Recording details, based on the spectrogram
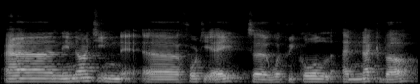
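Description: A man, a guest in a casual interview, talking haltingly with many fillers and restarts. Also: mid-range voice, fairly even intonation, fairly bright tone, roomy sound. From Syria. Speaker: guest, CG artist.

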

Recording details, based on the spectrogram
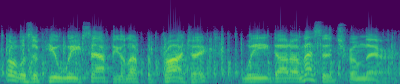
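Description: A man's voice: fairly high pitch, animated, fairly quick, noisy background, natural voice. An actor playing an eager, friendly male space scientist in a 1960s radio drama. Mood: friendly, earnest. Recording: muffled 1960s radio recording.

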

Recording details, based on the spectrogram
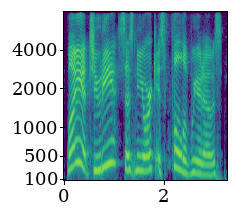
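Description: A woman doing a comedic impression of her female co-host, pitching her voice up and putting on a bouncy delivery. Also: very animated, unhurried. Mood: goofy.

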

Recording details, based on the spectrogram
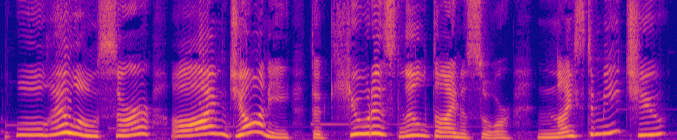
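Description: A woman voicing a cheerful, playful little boy dinosaur in a storybook reading, talking in an excitable, bubbly way. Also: high voice, takes it slowly, soft background music, pitched above the performer's own voice, heavily acted. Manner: bubbly, excitable, stammers when upset.

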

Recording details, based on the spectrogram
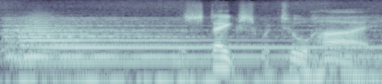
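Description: Tough male bar owner, sardonic, mid-pitched with lively inflection, hardboiled vintage radio, music behind. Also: very slow, exaggerated voice. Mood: wry narration. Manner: dry, sardonic, clipped slangy talk. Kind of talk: 1940s radio acting with first-person hardboiled narration.

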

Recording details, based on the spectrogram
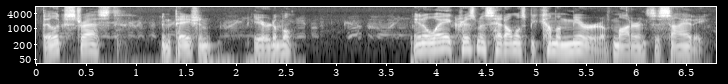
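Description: A man narrating a scripted audio drama as storyteller. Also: fairly low pitch.

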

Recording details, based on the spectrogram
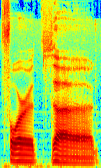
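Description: An actress playing an incredulous, sardonic person being questioned in a comic audio drama. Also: female voice, rumbling low, steady tone, drawn-out words, mellow, clear, resonant tone, no echo, heavily acted. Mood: sardonic disbelief. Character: incredulous, sceptical interview subject facing a polygraph. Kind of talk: comedic audio drama acting.

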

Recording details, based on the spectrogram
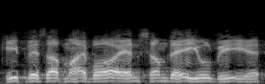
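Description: A man's voice: a little high, level tone, normal speed, breathy edge. A man playing a pompous, stout middle-aged uncle, easily flustered, hemming his way through a 1940s radio comedy. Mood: pompous, doubtful. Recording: muffled old-time radio recording.

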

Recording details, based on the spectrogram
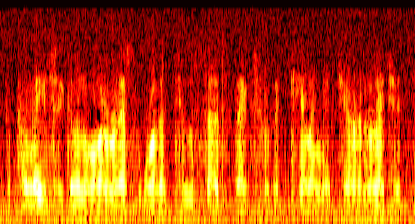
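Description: An actor playing a cold, callous killer with a coolly menacing manner, in 1940s radio crime style. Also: male voice, deep voice, steady tone, fast, bright, forceful tone. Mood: cold, smug. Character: cold, callous male killer reporting a job. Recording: dull, noisy old radio recording.

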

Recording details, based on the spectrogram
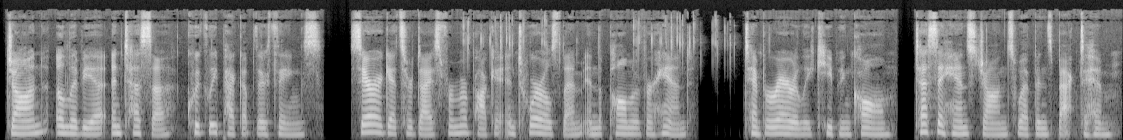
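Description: Lower-pitched woman narrating an audio drama. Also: fairly even intonation, moderate pace, no room sound. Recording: faint music under the voice.

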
